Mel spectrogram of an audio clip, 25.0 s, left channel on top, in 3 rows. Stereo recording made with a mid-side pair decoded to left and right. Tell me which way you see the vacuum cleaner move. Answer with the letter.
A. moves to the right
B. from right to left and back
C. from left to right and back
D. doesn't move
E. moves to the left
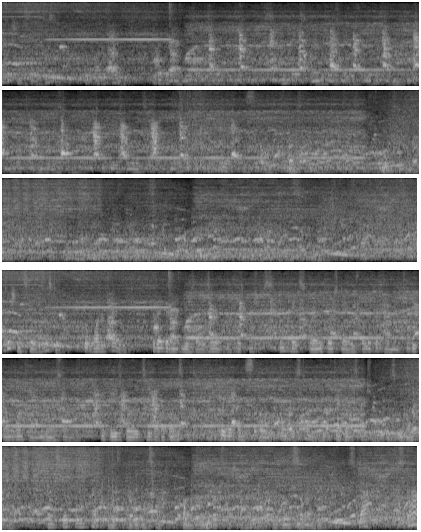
D.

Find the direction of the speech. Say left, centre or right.
right.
